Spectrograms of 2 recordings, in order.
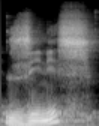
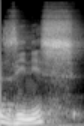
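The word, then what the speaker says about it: Xinis: Então eu estou assumindo aqui que essa leitura seja com som de Z. Zines. Zines. Mas como é um nome, né, um sobrenome aí pode ser que tenha outra pronúncia. Muito bem. Judge Paula Zinis of the US District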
